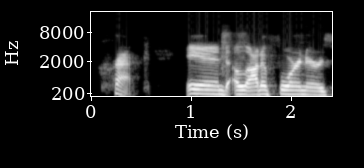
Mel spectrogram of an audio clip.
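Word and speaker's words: craic: an irish word and it's spelt c-r-a-i-c and it's pronounced crack and a lot of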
